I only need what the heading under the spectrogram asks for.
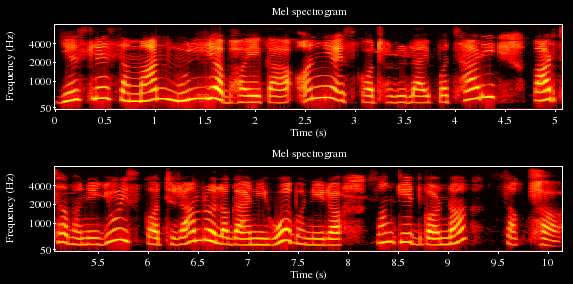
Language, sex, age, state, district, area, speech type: Nepali, female, 18-30, West Bengal, Kalimpong, rural, read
